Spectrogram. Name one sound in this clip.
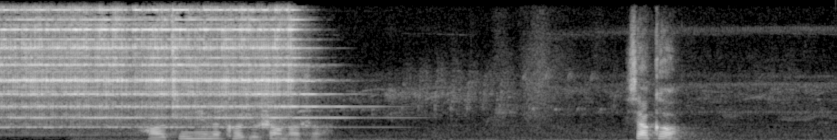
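A young woman speaks calmly to a class.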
